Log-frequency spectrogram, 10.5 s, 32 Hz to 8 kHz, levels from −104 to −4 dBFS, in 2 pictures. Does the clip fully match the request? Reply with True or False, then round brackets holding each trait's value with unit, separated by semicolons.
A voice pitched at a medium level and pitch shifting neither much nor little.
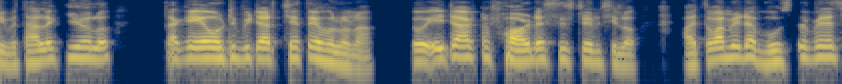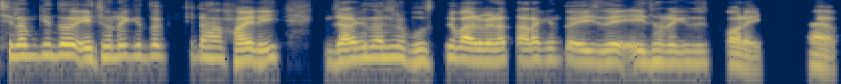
True (165 Hz; 4.0 semitones)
